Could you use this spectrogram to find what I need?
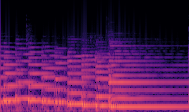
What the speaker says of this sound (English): So we have C natural minor that sounds like this.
